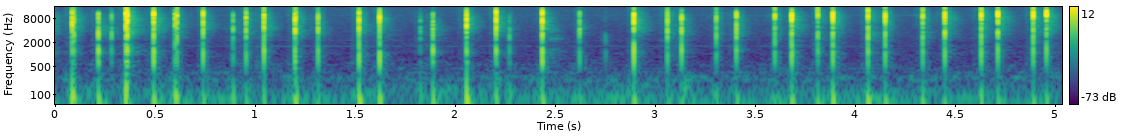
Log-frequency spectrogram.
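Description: Long nails tap and scratch along the side edge and glass screen of an iPhone with a gold edge in a thin protective case, screen side visible. A quick run of about 37 sharp, bright clicks sounds with short, dry scrapes between them, each tap dying away almost instantly.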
